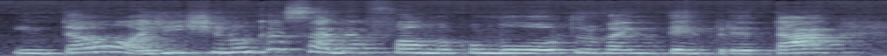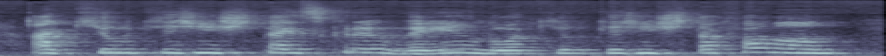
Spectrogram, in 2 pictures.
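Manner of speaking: ordinary delivery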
